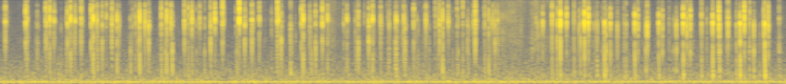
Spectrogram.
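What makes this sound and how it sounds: Long fingernails tap fast on the solid dark wooden back and handle of a hand-sized brush with black bristles. The result is a quiet stream of rapid, sharp, bright clicks with almost no ring. A steady low hum runs underneath, and the tapping briefly softens just after the middle.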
